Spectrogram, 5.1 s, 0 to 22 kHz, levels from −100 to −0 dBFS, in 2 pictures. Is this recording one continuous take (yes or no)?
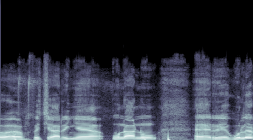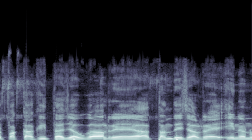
no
